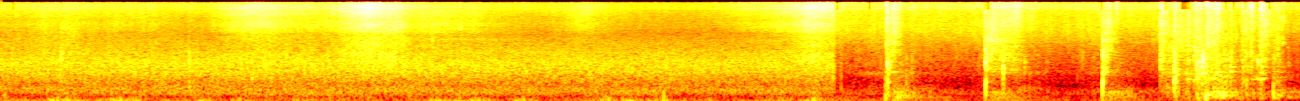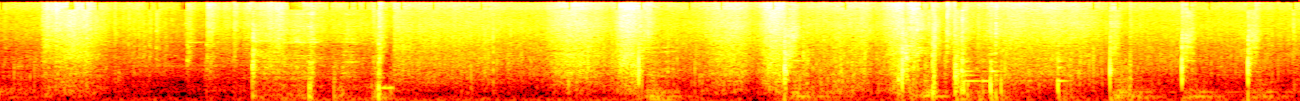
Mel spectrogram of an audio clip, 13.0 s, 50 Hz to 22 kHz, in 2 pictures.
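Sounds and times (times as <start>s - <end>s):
steady hiss: 0.0s - 13.0s
cookware clinking and knocking: 4.4s - 6.6s, 10.4s - 13.0s.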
